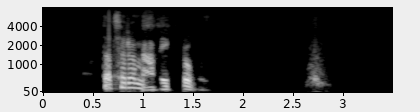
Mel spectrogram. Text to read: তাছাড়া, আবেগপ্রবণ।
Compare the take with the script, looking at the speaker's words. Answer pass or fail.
pass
